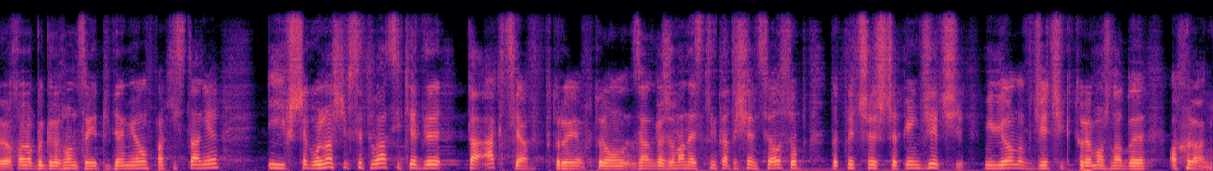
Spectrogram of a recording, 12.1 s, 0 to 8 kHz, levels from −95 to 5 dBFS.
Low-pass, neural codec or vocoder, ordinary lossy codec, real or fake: 7.2 kHz; codec, 44.1 kHz, 2.6 kbps, SNAC; none; fake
